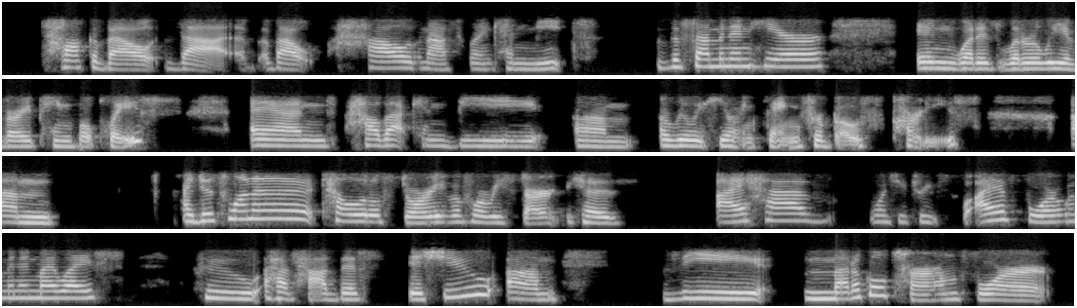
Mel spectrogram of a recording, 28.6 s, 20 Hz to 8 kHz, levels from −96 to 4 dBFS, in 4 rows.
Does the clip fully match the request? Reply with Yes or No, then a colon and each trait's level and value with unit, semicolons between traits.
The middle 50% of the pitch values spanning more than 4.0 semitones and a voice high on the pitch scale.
Yes: average, 4.5 semitones; high, 220 Hz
